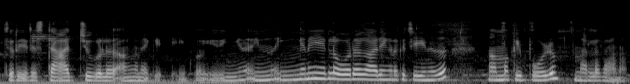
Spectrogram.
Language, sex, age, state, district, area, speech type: Malayalam, female, 45-60, Kerala, Idukki, rural, spontaneous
